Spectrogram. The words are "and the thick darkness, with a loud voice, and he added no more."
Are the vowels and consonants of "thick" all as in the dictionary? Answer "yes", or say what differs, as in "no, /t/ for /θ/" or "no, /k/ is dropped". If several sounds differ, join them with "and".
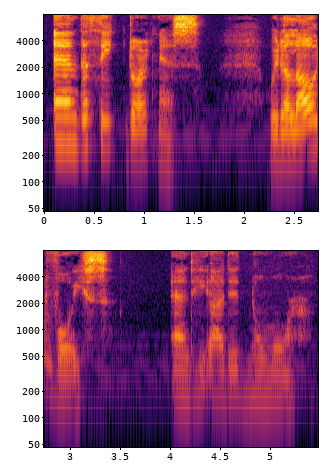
yes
